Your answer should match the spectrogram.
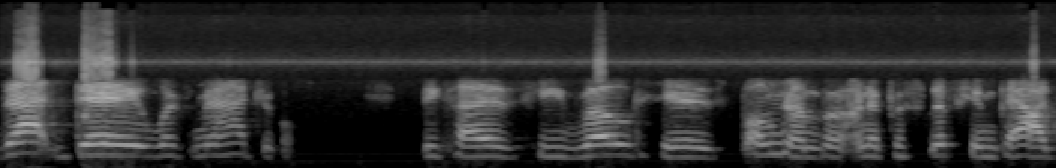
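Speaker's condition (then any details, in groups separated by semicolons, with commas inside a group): Cerebral palsy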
